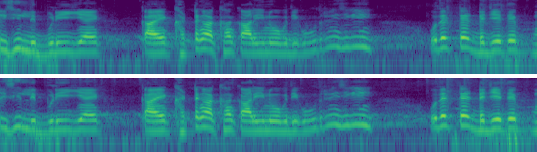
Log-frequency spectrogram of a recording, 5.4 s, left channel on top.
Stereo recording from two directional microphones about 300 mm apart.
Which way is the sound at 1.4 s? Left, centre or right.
Centre.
